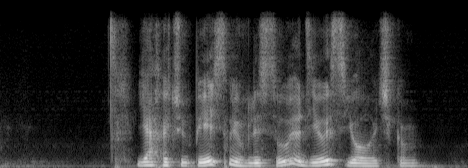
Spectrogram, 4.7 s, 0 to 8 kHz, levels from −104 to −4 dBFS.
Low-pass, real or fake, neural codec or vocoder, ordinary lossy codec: 7.2 kHz; fake; codec, 24 kHz, 0.9 kbps, WavTokenizer, small release; none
